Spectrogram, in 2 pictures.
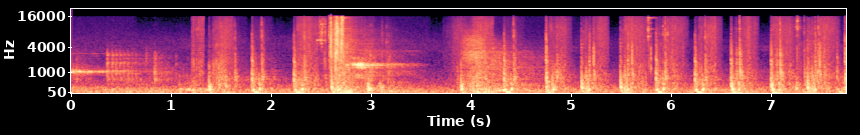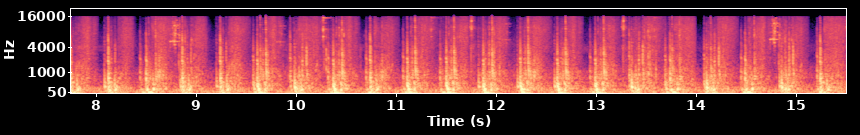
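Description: Heavy footsteps thud steadily on wooden floor and stairs.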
